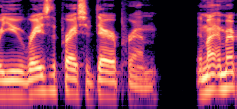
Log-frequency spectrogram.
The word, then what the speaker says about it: Daraprim: came out were you raised the price of daraprim am I am i pronouncing that right yeah you raised the price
